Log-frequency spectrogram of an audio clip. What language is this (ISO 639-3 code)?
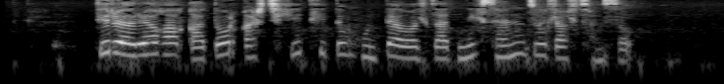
mon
